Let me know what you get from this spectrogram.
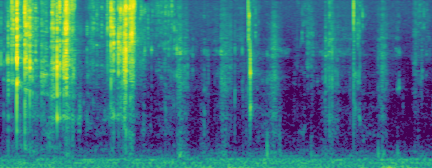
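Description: Bite and chew of a chili-cheese-covered tortilla chip: loud crunches in the first second and a half, then quieter chewing.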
